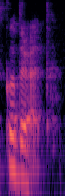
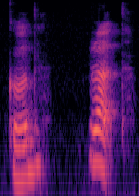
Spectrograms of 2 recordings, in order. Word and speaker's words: Kudrat: It's easier if you split it into 2. Kudrat.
